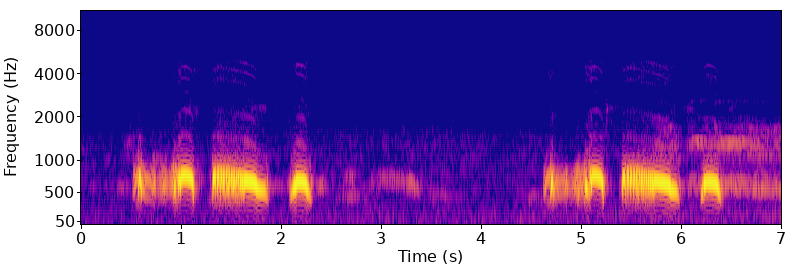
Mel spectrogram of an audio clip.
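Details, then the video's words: Spotted dove cooing as a morning lure to call wild doves near a house. Two matching phrases about four seconds apart. Each has short coos, a long drawn-out falling coo and a brief closing note. "Cu gáy mồi gáy gọi buổi sáng"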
